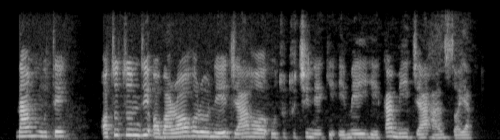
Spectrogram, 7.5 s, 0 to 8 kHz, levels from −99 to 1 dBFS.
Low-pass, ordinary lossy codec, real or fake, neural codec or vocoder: 7.2 kHz; none; real; none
